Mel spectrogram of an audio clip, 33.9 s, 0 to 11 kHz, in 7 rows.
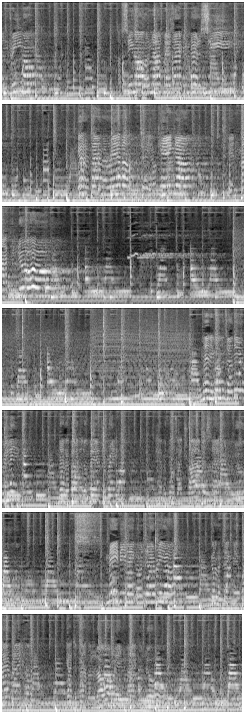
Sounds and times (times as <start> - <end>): Music: 0.0 - 33.8.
